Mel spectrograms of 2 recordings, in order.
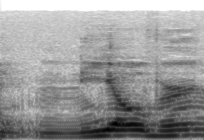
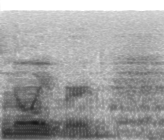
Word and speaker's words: Noivern: I always want to say Neovern, but that's not how you say it. It's Noivern because I'm a noob.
